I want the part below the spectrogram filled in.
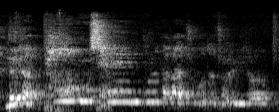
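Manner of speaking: very high, loud, slow shout stressing 평생; shouted call. Shown as a demonstration. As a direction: cry it out for the crowd to answer. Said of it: "아, 이렇게 하신다는 거니까". (평생을 힘주어 높고 크게 외치기)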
